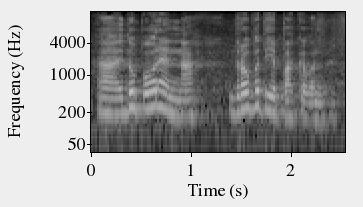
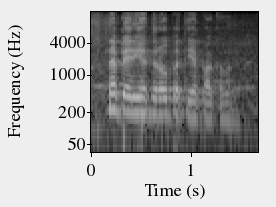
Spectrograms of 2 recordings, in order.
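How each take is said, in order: First: Said in the usual way. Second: Sneering echo of என்ன பெரிய திரௌபதியை with a falling scornful tone; mocking repeat. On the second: Dharma mocking Arjuna's excuse, with a scornful echo. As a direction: throw the younger brother's words back at him. Elder brother mocks Arjuna's words.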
